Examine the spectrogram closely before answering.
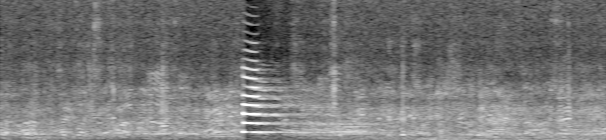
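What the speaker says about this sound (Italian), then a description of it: "non si spostano nemmeno quando il treno inizia a suonare" A train bound for Venice sounds a brief sharp horn blast while arriving, heard over continuous rumbling rail noise and a speaking voice.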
